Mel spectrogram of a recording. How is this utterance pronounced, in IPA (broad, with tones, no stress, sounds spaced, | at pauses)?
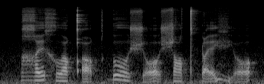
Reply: ʁ ɪ˨˦ x o˩ qʼ o̰˨˩˦ q ɠ o˧˩ ʃ ɔ̰˩˧˩ ʃ ɛ˩ tˤ ɠ ɛ̰˨˦ vʲ ɔ̰˨˦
